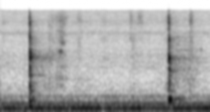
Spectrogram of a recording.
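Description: Two short sharp clicks, about a second and a half apart, as a rubber tail-light grommet is handled and pushed into the round opening of a Jeep JK tail-light mounting plate, over a steady low hum.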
